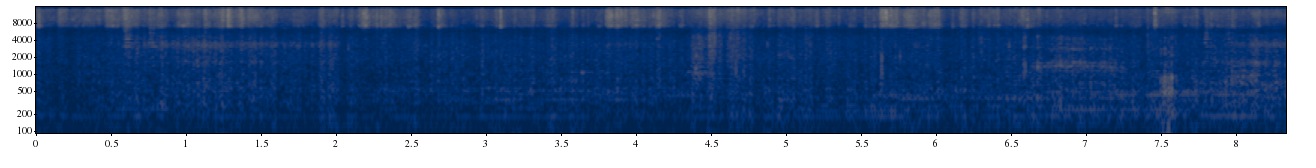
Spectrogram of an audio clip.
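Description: Dry spice rub shaken from a small pot, pattering faintly onto chicken wing pieces in a stainless steel bowl, with a couple of light taps.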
